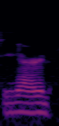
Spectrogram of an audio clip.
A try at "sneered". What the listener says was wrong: You said, no, you did not. You said snurred. Snurred.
